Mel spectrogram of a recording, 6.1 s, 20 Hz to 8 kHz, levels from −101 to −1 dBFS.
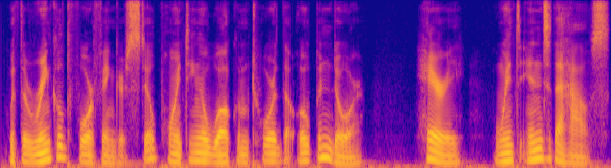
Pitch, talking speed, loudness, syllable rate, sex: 95 Hz, 165 wpm, -20 LUFS, 5.7 syllables/s, male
